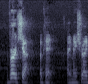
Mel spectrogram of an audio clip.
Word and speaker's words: Verca: Verca. Verca. Okay. I make sure I get that right, because I don't want to mispronounce.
